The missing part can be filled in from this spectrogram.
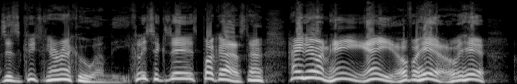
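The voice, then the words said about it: Very fast, buzzing screwball-style speech. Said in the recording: “I think I'm talking really fast... I'm now in a screwball comedy from the 30s... talking really fast... I'm buzzing mad now”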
